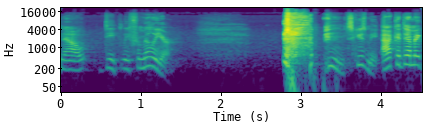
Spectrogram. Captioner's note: cough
